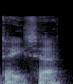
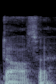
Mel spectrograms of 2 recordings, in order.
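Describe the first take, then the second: First: Data is said in a non-Australian way. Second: Data is said the Australian way.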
